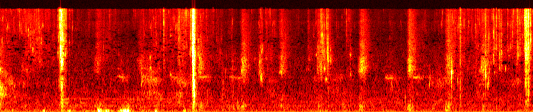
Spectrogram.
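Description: Faint, scattered splashes, drips and squelches from hands scooping mud and stones out of a shallow spring pool to deepen it. The two sharper splashes, about one and three seconds in, are the loudest.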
